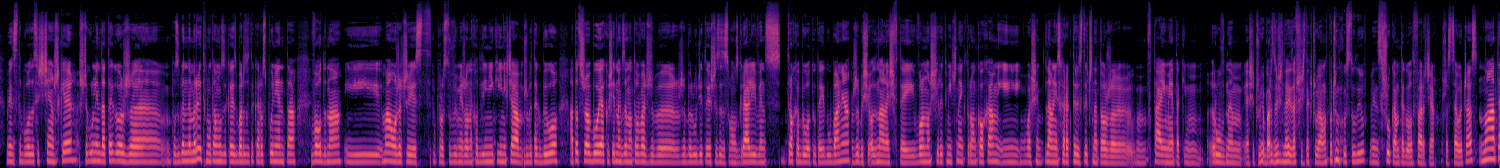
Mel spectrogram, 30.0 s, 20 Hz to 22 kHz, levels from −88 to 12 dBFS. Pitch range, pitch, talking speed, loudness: 165-185 Hz, 175 Hz, 190 wpm, -24 LUFS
